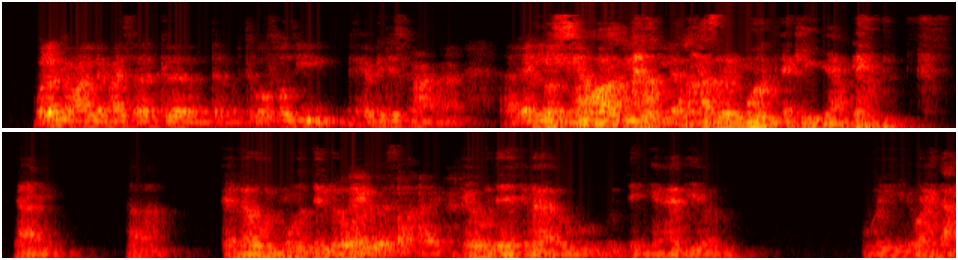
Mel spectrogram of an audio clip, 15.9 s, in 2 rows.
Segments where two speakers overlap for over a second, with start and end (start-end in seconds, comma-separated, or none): 4.4-5.9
